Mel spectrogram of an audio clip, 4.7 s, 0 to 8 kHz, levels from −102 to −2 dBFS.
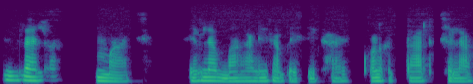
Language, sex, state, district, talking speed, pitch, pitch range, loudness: Bengali, male, West Bengal, Malda, 100 wpm, 120 Hz, 115-130 Hz, -42 LUFS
